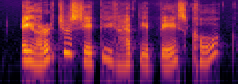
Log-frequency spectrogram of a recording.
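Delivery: sweet yet menacing delivery at once. Imitating how the voice comes across: Sofia Vergara impression. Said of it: "I hear Sofia Vergara just going".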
